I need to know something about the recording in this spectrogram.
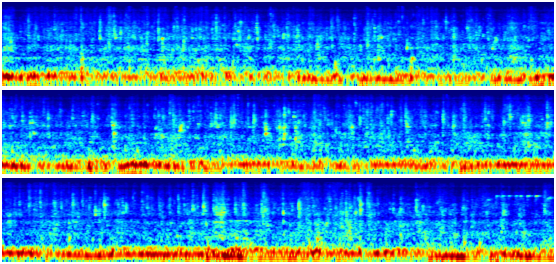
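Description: Pigs snuffle and chew while they feed off a wet concrete floor.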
